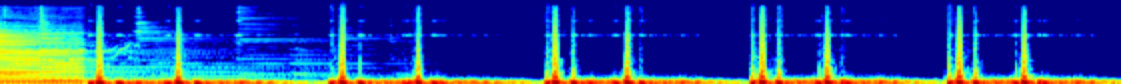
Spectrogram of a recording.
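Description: Heartbeat sound effect: five low double thumps, lub-dub, at a steady pace of about eighty beats a minute.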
